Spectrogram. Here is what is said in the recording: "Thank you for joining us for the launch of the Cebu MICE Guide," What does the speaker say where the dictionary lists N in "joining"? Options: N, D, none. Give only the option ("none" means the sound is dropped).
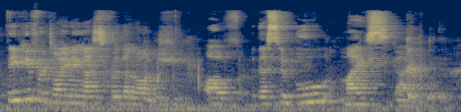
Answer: N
